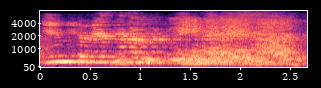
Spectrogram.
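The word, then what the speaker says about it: international: बोलो एक बार, English is इंटरनेशनल, इंटरनेशनल। यहाँ आर साइलेंट होता है, क्या होता है? आर का उच्चारण नहीं करना, तो क्या हो जाएगा?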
